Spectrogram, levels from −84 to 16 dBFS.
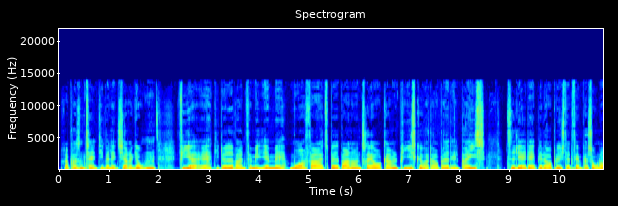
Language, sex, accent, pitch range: Danish, male, native, 120-145 Hz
